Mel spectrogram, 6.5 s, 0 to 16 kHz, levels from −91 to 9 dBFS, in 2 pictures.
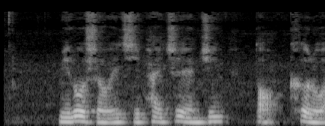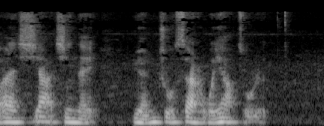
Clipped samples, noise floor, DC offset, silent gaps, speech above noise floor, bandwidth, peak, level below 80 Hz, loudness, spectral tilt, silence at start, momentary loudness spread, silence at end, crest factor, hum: under 0.1%; -55 dBFS; under 0.1%; none; 33 dB; 11.5 kHz; -4 dBFS; -54 dBFS; -22 LUFS; -6.5 dB/octave; 0.6 s; 9 LU; 0.6 s; 20 dB; none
